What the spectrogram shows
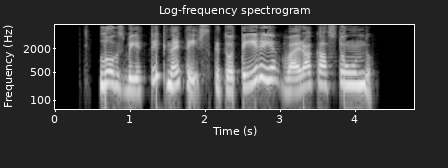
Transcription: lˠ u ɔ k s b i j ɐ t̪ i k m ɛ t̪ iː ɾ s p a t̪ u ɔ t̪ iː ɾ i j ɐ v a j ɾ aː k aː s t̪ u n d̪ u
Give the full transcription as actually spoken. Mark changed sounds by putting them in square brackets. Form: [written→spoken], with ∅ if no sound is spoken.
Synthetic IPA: lˠ u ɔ k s b i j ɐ t̪ i k [m→n] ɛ t̪ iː ɾ s [p→k] a t̪ u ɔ t̪ iː ɾ i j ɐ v a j ɾ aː k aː s t̪ u n d̪ u

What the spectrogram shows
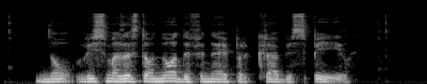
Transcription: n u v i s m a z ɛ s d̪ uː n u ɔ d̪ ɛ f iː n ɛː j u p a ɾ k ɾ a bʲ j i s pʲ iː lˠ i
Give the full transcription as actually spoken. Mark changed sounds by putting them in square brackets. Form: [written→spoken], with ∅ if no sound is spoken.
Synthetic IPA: n u v i s m a z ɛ s [d̪→t̪] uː n u ɔ d̪ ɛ f [iː→i] n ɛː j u p a ɾ k ɾ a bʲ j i s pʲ iː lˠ i

